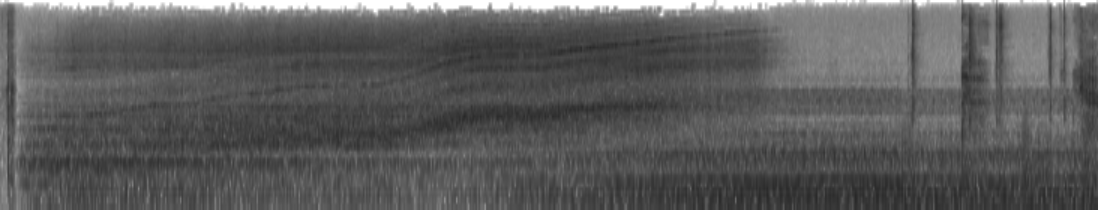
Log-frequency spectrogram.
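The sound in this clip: A spacecraft engine roars at launch, a loud sustained rumble with whining tones sweeping steadily upward, then settling into a deeper, even roar, with a few sharp clicks near the end.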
